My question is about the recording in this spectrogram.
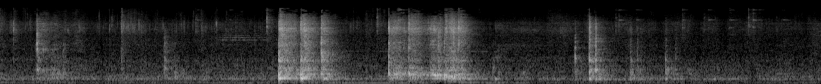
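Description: A wooden spatula knocking and scraping in a kadai, then a glass lid clattering as it is set onto the pan about three to four and a half seconds in, followed by a couple of lighter knocks.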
